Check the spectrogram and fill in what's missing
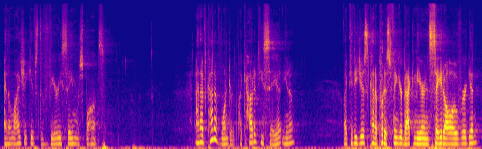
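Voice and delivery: ordinary delivery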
